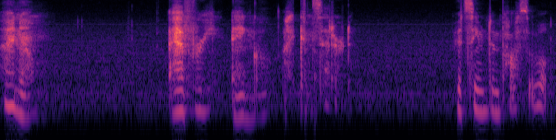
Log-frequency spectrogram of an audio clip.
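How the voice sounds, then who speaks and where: A woman acting as a haunted, defiant neuroscientist confessing secrets in an audio drama, in a tense, hushed, breathy delivery. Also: mid-range voice, moderate pace, lo-fi sound, slight background noise, close to an everyday voice. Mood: grave, confiding.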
